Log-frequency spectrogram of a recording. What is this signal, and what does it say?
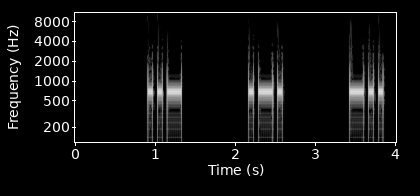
Morse code, heard as a keyed tone, about 20 wpm, spaced as for 8 wpm, 700 Hz. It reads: URD
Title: 121 Lesson 20e - Number 3 - Three Characters 20wpm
